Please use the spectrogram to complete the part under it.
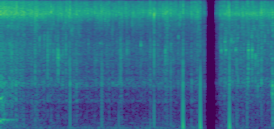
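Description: Mustard seeds and shallots fry in hot oil, a steady close sizzle broken by sharp popping crackles of the seeds, with a brief dropout near the end.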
